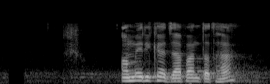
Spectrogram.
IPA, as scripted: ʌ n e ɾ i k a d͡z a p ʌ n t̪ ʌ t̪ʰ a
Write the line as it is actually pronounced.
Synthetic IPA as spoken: ʌ m e ɾ i k a d͡z a p a n t̪ ʌ t̪ʰ a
